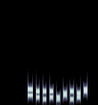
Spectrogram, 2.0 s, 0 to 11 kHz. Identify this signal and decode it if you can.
Multi-frequency trunk signalling (R1, as on North American trunks), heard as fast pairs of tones, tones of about 70 ms. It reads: KP 8781675 ST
